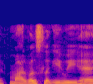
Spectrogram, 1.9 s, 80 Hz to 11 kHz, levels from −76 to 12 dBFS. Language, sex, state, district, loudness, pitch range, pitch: Hindi, female, Jharkhand, Ranchi, -15 LUFS, 180-190 Hz, 185 Hz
